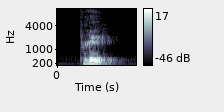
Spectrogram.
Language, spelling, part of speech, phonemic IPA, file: Dutch, plu, noun, /ply/, Nl-plu.ogg
- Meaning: umbrella, brolly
